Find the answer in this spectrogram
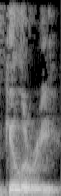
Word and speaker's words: Guillory: Did I pronounce her last name right? I know you know. Right. I believe it's Guillory.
